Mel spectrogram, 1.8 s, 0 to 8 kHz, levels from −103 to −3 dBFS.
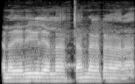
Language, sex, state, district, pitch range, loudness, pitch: Kannada, male, Karnataka, Dharwad, 120-125 Hz, -17 LUFS, 120 Hz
